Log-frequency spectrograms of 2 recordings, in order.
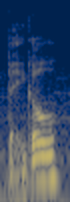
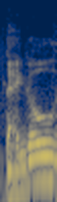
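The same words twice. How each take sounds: First: The word is said with a non-Canadian vowel. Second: The word is said with a Canadian vowel. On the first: "instead of bagel" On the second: "in Canadian you say bagel"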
